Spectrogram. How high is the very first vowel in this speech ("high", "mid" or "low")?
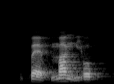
mid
